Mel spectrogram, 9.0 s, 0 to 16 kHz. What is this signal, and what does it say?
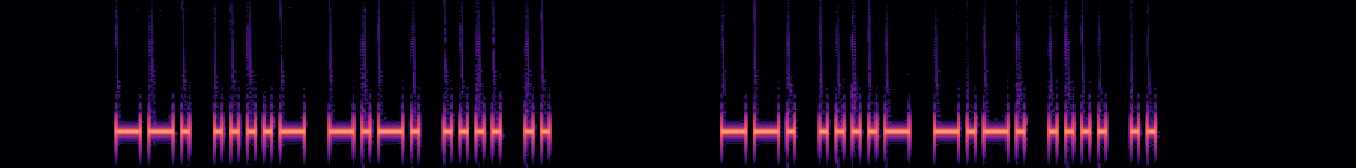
Morse code, heard as a keyed tone, about 22 wpm, 700 Hz. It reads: G4CHI G4CHI
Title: DXCC-100 Call Signs - 5 Characters - Repeated 2x - 22wpm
